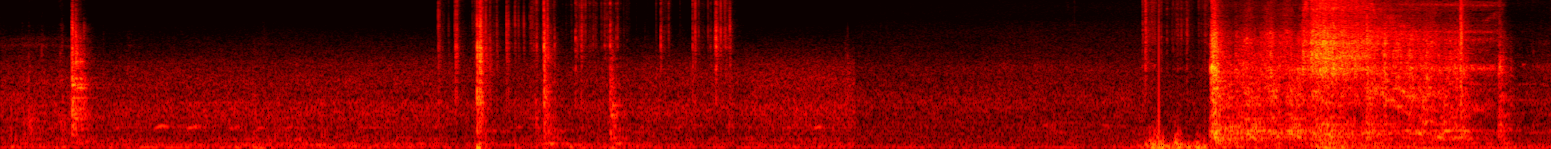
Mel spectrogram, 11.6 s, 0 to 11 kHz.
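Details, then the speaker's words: 1962 Mercury Comet being revived after decades, battery trickle-charged: several dry clicks, then the starter whirs loudly about three seconds on its own because the solenoid contacts welded shut; solenoid needs replacing. "Okay, update. The solenoid has welded itself shut into the connected position. So watch this."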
